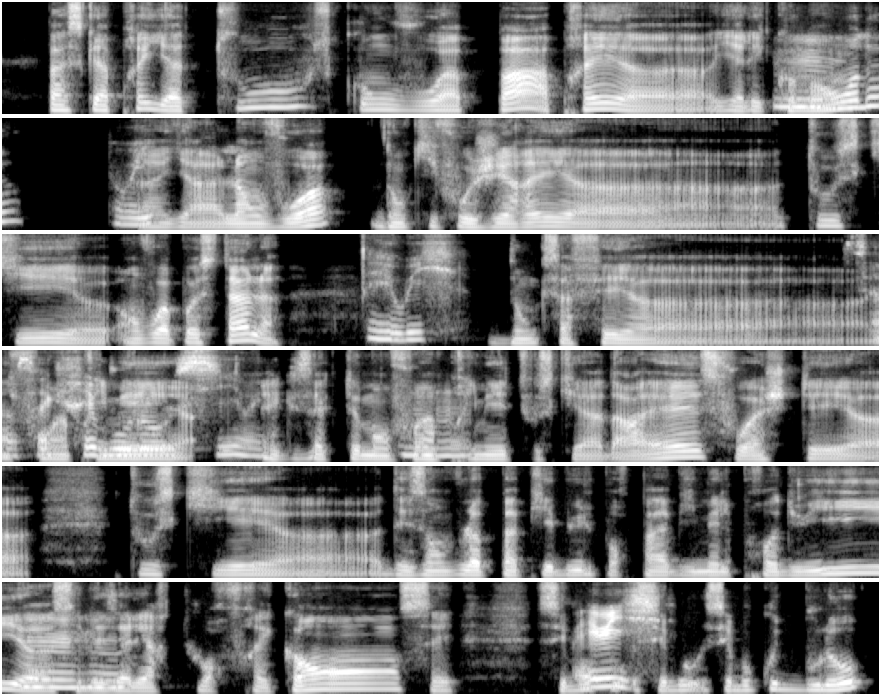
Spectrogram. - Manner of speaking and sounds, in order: drawn out: "heu"; drawn out: "heu"
- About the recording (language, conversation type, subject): French, podcast, Peux-tu nous raconter une collaboration créative mémorable ?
